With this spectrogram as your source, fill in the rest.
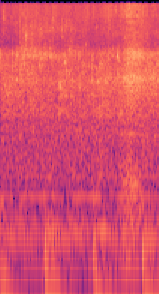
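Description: Banana pitha batter frying in oil, a dense continuous sizzle and crackle close up, with soft low thumps repeating about every half second.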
